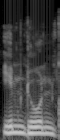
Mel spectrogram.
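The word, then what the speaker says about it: Imdun (임둔): The Lintun Commandery, um, in, pronoun- in Korean, it's pronounced Imdun Gun,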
